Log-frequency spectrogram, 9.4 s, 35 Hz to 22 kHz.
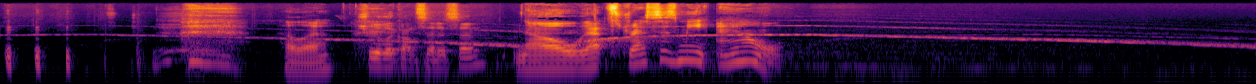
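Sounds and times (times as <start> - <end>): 
emergency vehicle siren: 0.0 - 9.4
low rumble of traffic: 0.0 - 9.4
speech: 1.4 - 6.0.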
